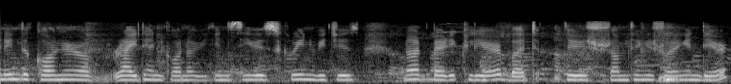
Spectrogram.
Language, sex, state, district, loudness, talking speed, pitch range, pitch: English, female, Sikkim, Gangtok, -18 LUFS, 205 wpm, 205-220 Hz, 210 Hz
